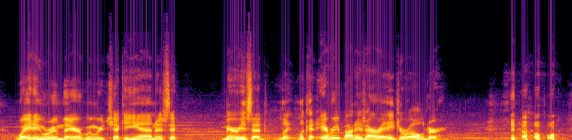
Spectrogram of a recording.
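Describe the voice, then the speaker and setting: A man at a fairly quick pace, his loudness very even, with music in the background. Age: 70s. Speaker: retiree vlogger. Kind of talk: casual chat. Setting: outdoors. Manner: halting.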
